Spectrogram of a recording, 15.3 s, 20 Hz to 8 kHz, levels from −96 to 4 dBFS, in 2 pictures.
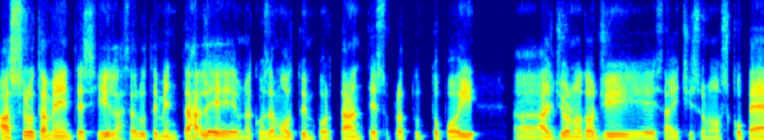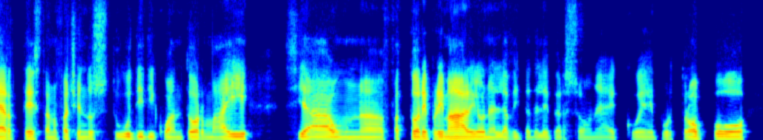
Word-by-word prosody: Assolutamente 150 -2 +5
sì, 140 +3 0
la 125 -2 -3
salute 135 +2 -3
mentale 140 +1 +5
è - - +4
una 125 +1 -4
cosa 135 0 -3
molto 125 0 -3
importante, 125 0 0
soprattutto 130 +3 -7
poi, 125 +1 +4 0.4
uhm, 125 - -10
al 120 0 +1
giorno 130 0 +1
d'oggi, 130 -4 +1
sai, 125 +1 -6
ci - - -18
sono 115 0 -9
scoperte, 125 +1 +2
stanno 120 -1 -11
facendo 125 0 -7
studi 125 +1 -7
di 125 -1 -10
quanto 120 +1 -6
ormai 125 +2 -2 0.3
sia 120 -2 -1
un 120 0 -5
fattore 125 0 0
primario 125 0 +4
nella 115 -1 -7
vita 110 -1 -16
delle 115 -1 -12
persone 115 -1 -18
ecco, 110 +3 -18
e 120 -1 -13
purtroppo, 125 +1 -3
125 Hz, 145 wpm, -23 LUFS, 120-130 Hz, 0.4 s, Assolutamente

